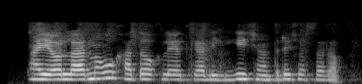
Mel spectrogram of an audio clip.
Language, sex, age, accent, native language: Uzbek, female, 18-24, Surxondaryo, Uzbek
